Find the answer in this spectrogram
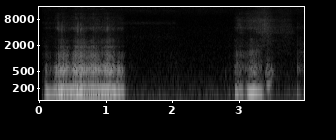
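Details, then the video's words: A Boston Terrier puppy sleeping with its eyes open snores with low, rumbling breaths, separated by a quiet pause. "(BOSTON TERRIER) A puppy that sleeps wuth its eyes open and snores."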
